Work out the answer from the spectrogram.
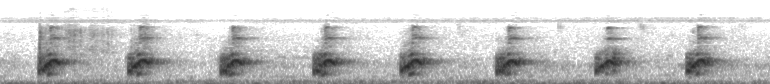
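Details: White-breasted waterhen calling a harsh, nasal croak repeated steadily about twice a second, eight evenly spaced notes over a quiet low hum.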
